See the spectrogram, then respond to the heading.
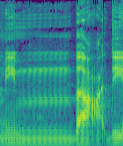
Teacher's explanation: نون ساکن کا اقلاب ہے، نون کو میم سے بدل دیں گے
